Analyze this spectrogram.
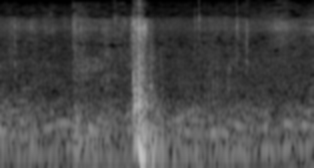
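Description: A car trunk lid thuds shut.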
